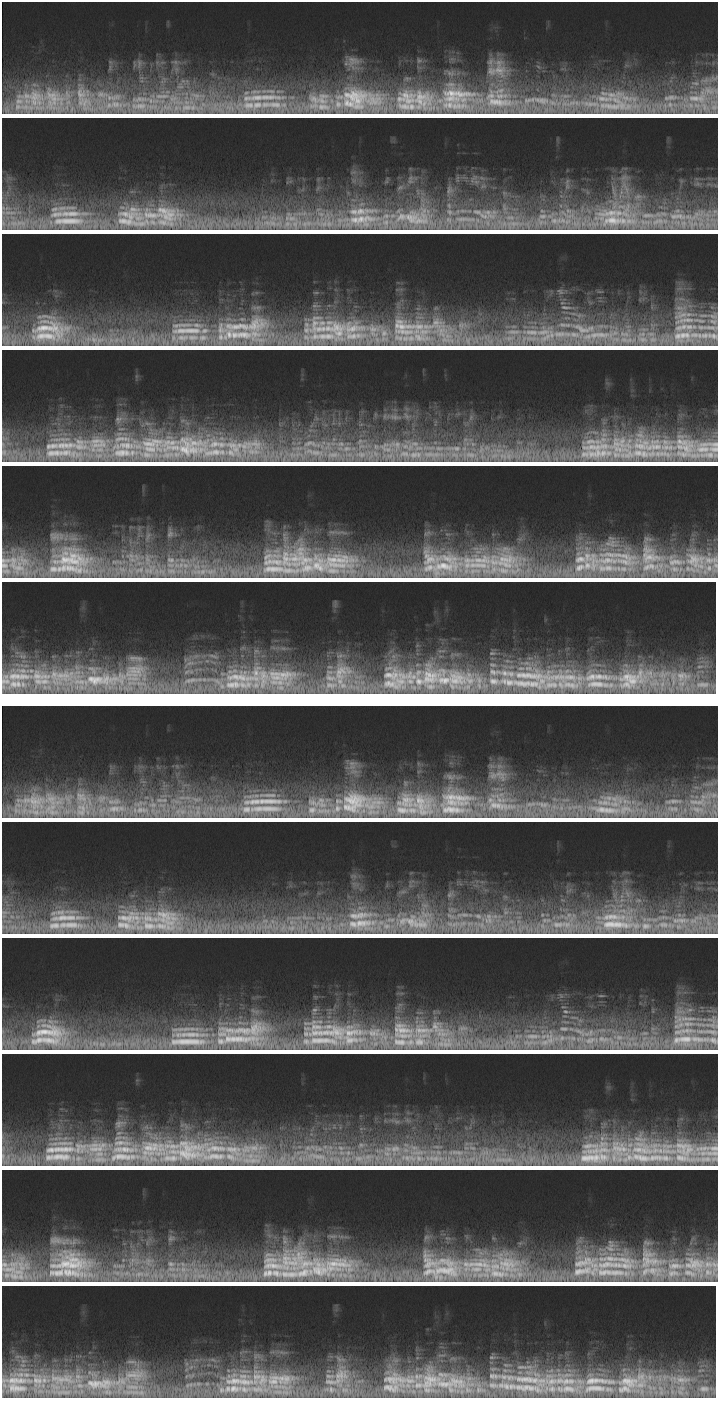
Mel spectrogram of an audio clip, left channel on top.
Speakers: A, on the right; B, on the left.
A: のことをしたりとかしたんですか
B: でき、できます、できます。山登りみたいなのもできますね。
A: ええ、え、めっちゃ綺麗ですね。今見てます。
B: いや、めっちゃ綺麗です。
A: <laughs>
B: <laughs> いや、めっちゃ綺麗ですよね。本当に、
A: 綺麗。
B: すごい、すごい心が洗われました。
A: <laughs> えいいな、行ってみたいです。
B: いや、本当ぜひ行っていただきたいですね。なんかその湖の先に見える、
A: <laughs>
B: あの、ロッキー山脈みたいな、こう、
A: うんん、
B: 山々もすごい綺麗で、
A: うんうんすごい。
B: いや、ぜひ、うん、行ってほしいな。
A: えー、逆になんか、他にまだ行ってなくて行きたいところとかあるんですか
B: はい。あ、えっと、ボリビアのウユニ塩湖に今行ってみたくて、
A: ああ
B: 行ったことありますあ、
A: ー、有名ですよね。ないんですよ。
B: 有名ですよね。
A: ね、行くの結構大変らしいですよね。
B: あ、やっぱそうですよね。なんか時間かけてね、
A: うん
B: 乗り継ぎ乗り継ぎで行かないといけないみたいで。
A: えー、確かに私もめちゃめちゃ行きたいです。ウユニ塩湖も。<laughs>
B: うんうん。え、なんか、まゆさん行きたいところとかあります <laughs>
A: えー、なんかもうありすぎて、ありすぎるんですけど、でも、
B: はい。
A: それこそこのあの、バンフ国立公園にちょっと似てるなって思ったのが、なんかスイスとか、
B: おう、ああー、
A: めちゃめちゃ行きたくて、
B: 確かに。アルプス山脈。
A: なんか、そうなんですよ。
B: はい。
A: 結構スイスと行った人の評判がめちゃめちゃ全部、全員すごい良かったみたいなこと
B: あ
